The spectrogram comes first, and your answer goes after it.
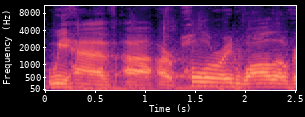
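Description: Faint music plays behind a man who speaks at a moderate pace with ordinary pitch variation. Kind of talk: interview answer. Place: shop. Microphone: lapel.

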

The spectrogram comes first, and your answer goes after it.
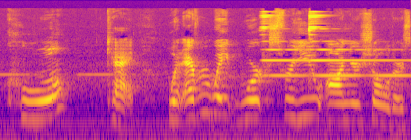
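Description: Raised and projected, the voice swings very widely in pitch against light background noise. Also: woman. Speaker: fitness instructor. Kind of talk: workout instruction. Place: garden.

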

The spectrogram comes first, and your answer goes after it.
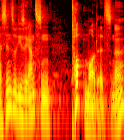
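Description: This man talks at a moderate pace in a medium pitch, with very wide pitch swings. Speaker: comedy show host. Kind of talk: stand-up. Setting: stage with audience. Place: stage. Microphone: handheld.

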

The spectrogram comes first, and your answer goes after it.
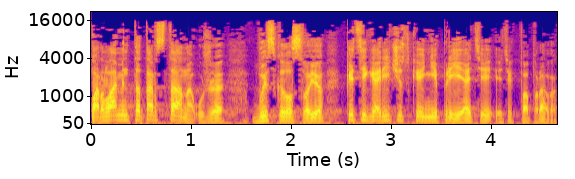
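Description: An unremarkable speaking voice from a man, with lively intonation at a fairly quick pace over a quiet background. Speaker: TV news anchor. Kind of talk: news presenting with commentary. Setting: studio. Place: studio. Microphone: lapel.

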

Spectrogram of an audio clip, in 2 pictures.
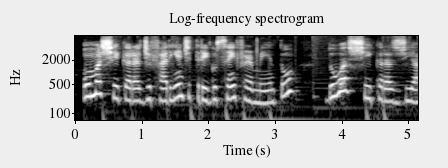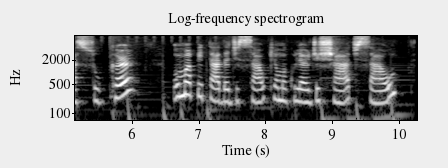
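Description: Against faint background music, a woman speaks at a very slow pace. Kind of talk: cooking tutorial. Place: kitchen. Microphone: phone near.

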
